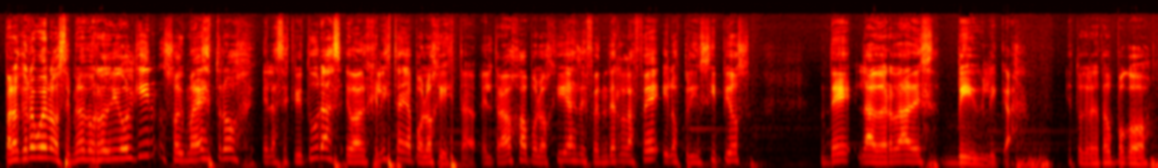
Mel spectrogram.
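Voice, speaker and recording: Man teaching on doctrine, fairly high voice. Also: fairly quick, a bit bright. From Chile, raised in Argentina. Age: 40s. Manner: conversational, with restarts and self-corrections. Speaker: church teacher and apologist. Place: church hall.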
